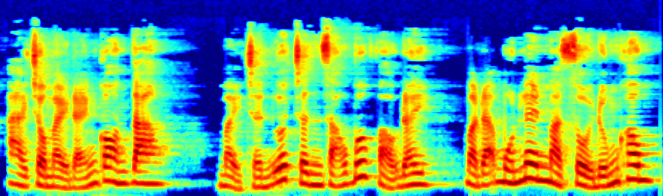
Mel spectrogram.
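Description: A woman voicing a domineering middle-aged stepmother who scolds loudly in an audio story. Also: mid-range voice, expressive, normal speed, slightly rough. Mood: scolding. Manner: loud, scolding.

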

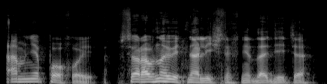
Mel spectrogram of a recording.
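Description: A man's voice: sits low, expressive, moderate pace, voice pushed up. A man voicing a cynical male tracker who talks coldly and swears in an audiobook. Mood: angry. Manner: cold, swearing. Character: cynical male tracker, cold and foul-mouthed. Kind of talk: audiobook character reading.

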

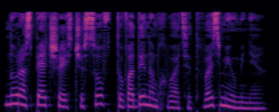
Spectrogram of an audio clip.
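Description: A woman's voice: medium pitch, expressive, moderate pace, no room sound, studio quality, natural voice. Woman doing Demir, a weary stoic man. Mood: calm. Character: weary stoic immortal man, terse and dry.

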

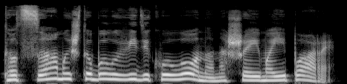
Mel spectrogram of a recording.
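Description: A woman narrates a fantasy novel in the first person, reading in a steady, even manner. Her voice sits in a mid-range register. The recording is close and dry, with no room sound. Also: mid-range voice, moderate pace, no room sound. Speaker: audiobook narrator.

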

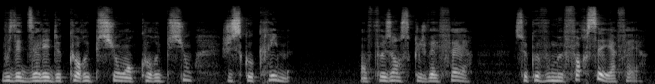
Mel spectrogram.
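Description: A woman reading an audiobook voices a grim, bitter, reluctant man in a low, clipped way. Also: moderate pace, breathy edge.

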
